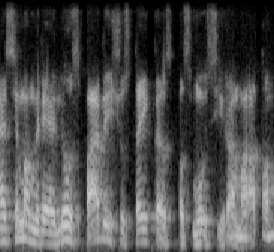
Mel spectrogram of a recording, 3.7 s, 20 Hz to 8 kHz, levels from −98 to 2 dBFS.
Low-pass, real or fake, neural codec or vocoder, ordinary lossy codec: 7.2 kHz; real; none; Opus, 32 kbps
